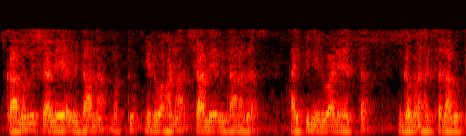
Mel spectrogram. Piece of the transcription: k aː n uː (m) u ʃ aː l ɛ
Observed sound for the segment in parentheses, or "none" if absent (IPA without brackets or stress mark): n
